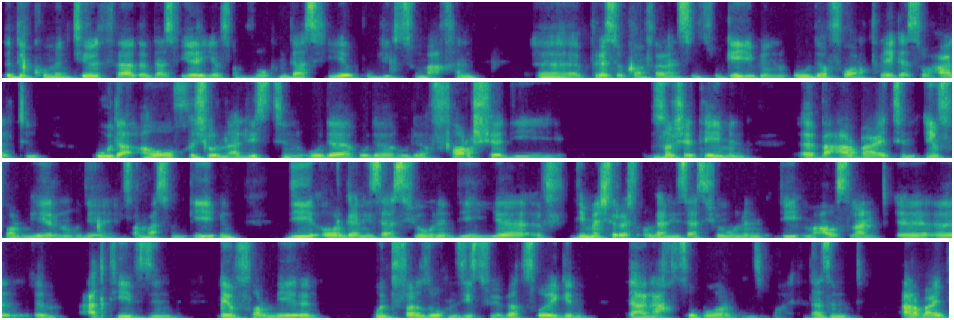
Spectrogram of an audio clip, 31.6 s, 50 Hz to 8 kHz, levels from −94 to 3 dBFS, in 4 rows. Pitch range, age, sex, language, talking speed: 125-145 Hz, 40-59, male, German, 120 wpm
